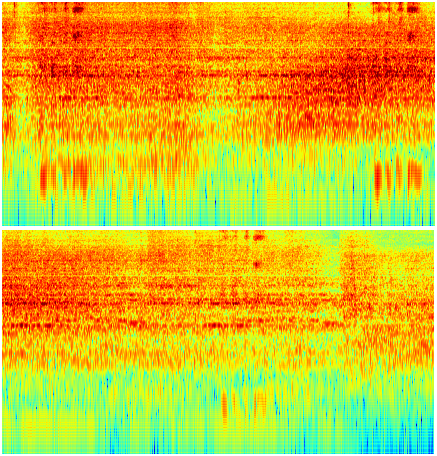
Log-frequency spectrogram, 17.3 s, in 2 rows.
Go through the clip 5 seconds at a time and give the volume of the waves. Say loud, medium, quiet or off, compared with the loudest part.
loud, loud, medium, medium.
